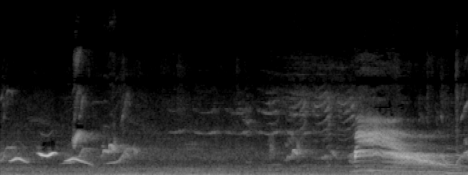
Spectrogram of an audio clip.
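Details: Tame caged Black-throated Laughingthrush that sings all day: a few loud, clear whistled slurs rising and falling in the first second, then quieter notes and a harsh broadband burst near the end.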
